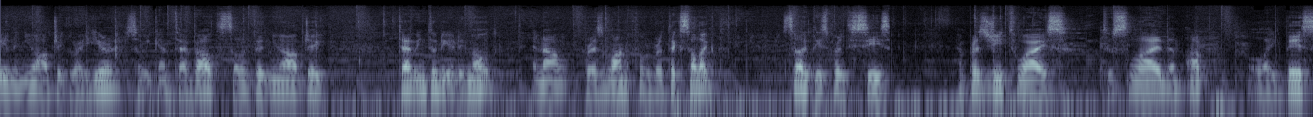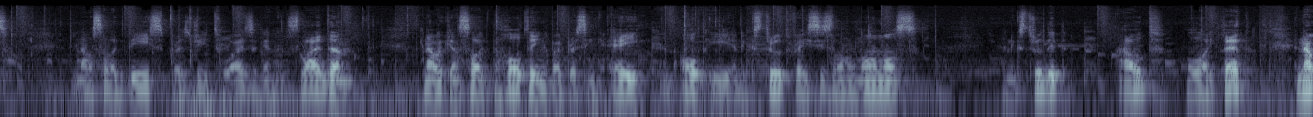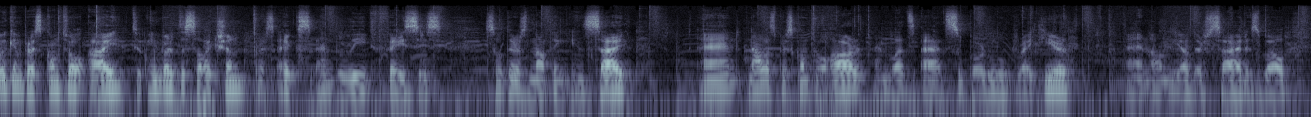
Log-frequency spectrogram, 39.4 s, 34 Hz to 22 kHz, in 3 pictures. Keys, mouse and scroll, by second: 1.2 Tab, 2.3 click, 3.5 Tab, 5.9 1, 7.1 click, 8.2 middle click, 8.8 Escape, 8.8 g, 9.6 g, 9.8 g, 13.0-14.0 drag, 14.7 g, 14.9 g, 16.3 click, 16.6-18.0 middle drag, 18.0 a, 19.8 alt+e, 24.9 click, 27.1 ctrl+i, 28.7 x, 32.3-33.6 middle drag, 34.3 ctrl+r, 36.3 click, 36.8 ctrl+r, 38.6 click.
